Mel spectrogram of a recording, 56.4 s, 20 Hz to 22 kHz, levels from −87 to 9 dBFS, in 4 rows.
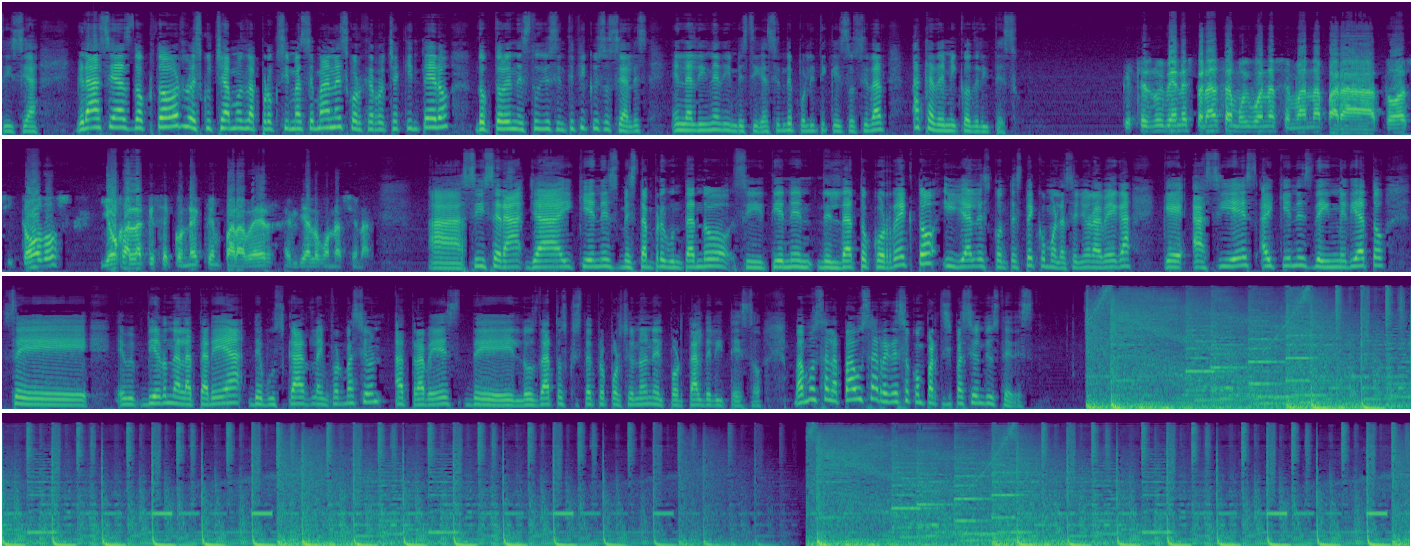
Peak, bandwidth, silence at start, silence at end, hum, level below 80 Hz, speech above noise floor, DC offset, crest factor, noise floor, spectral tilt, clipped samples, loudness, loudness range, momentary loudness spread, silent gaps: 0 dBFS; 16.5 kHz; 0 s; 0 s; none; -24 dBFS; 39 dB; under 0.1%; 18 dB; -59 dBFS; -4.5 dB/octave; under 0.1%; -19 LUFS; 5 LU; 10 LU; none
